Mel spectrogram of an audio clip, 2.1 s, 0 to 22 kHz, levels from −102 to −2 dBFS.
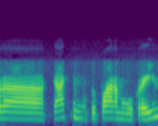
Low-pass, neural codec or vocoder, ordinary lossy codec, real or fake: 7.2 kHz; none; Opus, 64 kbps; real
